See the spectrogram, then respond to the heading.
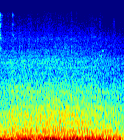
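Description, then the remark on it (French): Steady low rumble of road noise from inside a moving taxi heading from Paris to the airport, a constant engine and tyre drone filling the cabin without pauses or voices. “Et monter dans un taxi, là, je fais tout l'inverse”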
